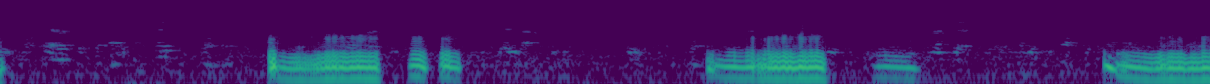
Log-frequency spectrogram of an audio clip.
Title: Snoring snugglepuss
